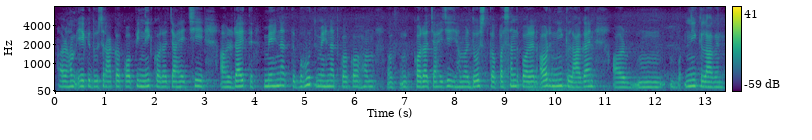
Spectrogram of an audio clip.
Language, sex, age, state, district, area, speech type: Maithili, female, 18-30, Bihar, Madhubani, rural, spontaneous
